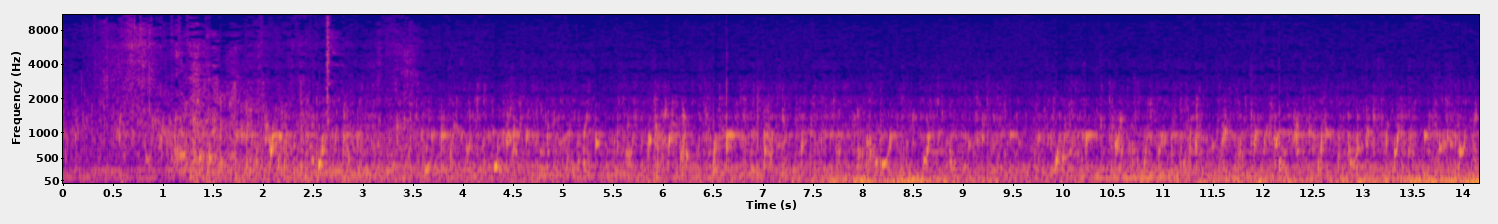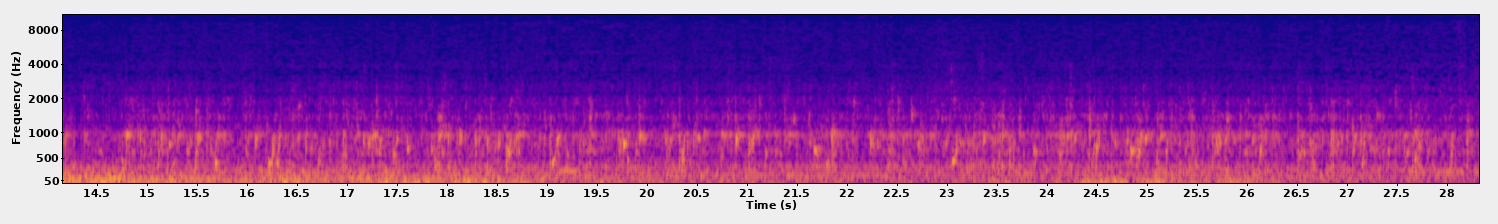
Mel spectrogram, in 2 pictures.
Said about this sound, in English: But that's why we're getting it recorded now. So take a listen, and you'll hear a river of living water below the empty cross in Kerrville, Texas.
